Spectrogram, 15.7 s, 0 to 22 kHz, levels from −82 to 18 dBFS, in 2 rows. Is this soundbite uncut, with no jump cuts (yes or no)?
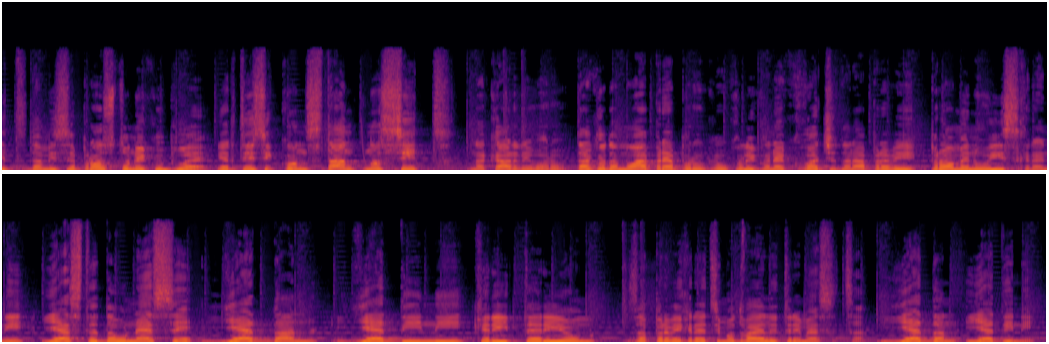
no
